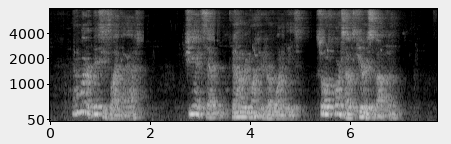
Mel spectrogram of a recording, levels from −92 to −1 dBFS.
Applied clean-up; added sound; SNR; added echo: neural separator model SepFormer DNS4.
